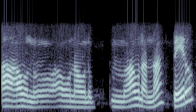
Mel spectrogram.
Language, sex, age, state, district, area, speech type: Telugu, male, 18-30, Telangana, Jayashankar, rural, conversation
